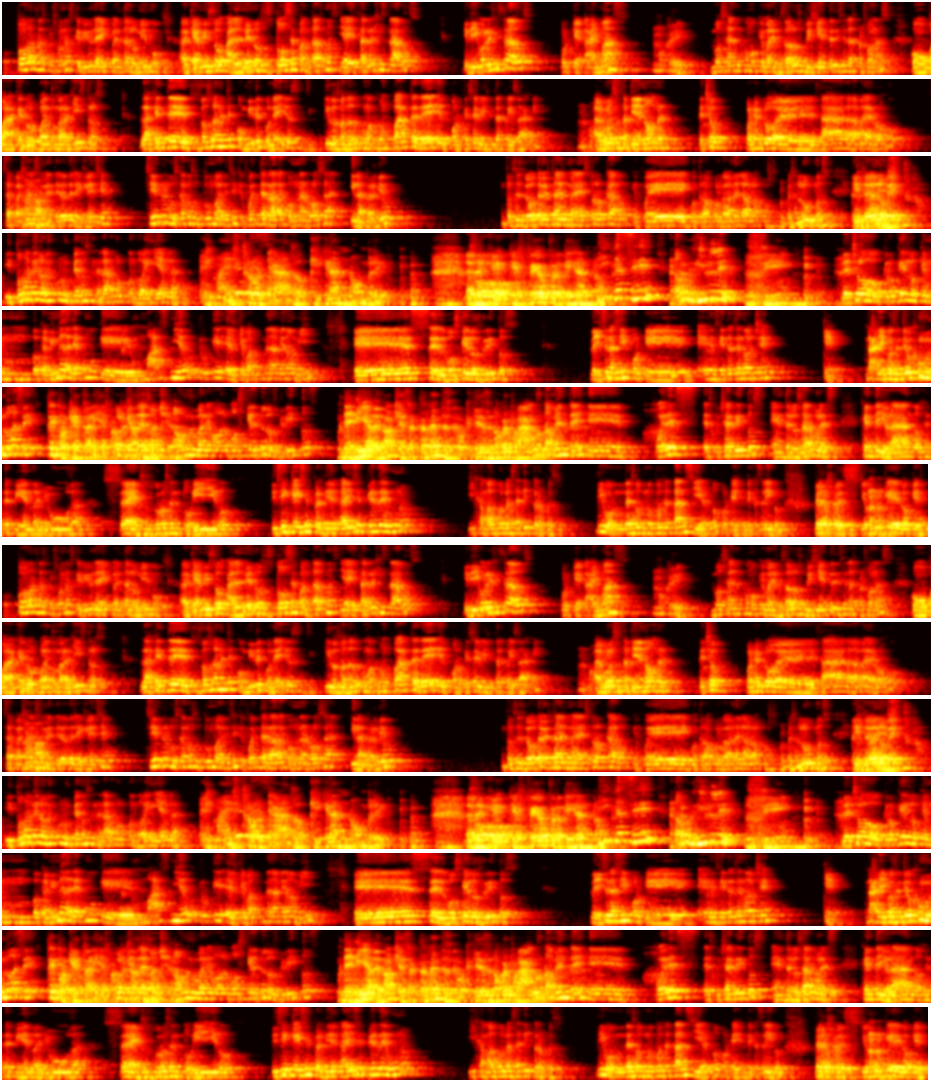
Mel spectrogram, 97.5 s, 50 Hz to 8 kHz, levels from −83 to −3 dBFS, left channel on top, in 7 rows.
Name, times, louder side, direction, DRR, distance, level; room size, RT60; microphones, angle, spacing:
voice 1, 0.2-2.4 2.7-6.1 6.9-7.9 8.4-9.3 10.6-15.4 16.0-18.5 18.8-22.0 22.8-23.9 24.4-24.7 25.1-27.3 27.9-29.5 30.0-32.8 33.1-33.7 35.3-40.2 40.6-41.4 41.8-44.5 45.1-45.9 48.7-49.8 50.7-52.7 54.4-60.4 61.0-63.3 64.6-67.3 68.1-68.2 68.7-70.2 71.3-74.3 75.1-75.4 77.6-79.0 79.5-82.1 82.5-84.8 85.1-87.0 87.6-89.7 90.6-91.9 92.5-97.4, equal, 80° left, -4 dB, 0.9 m, -23 dB
voice 2, 9.7-10.2 22.6-23.1 28.2-28.5 40.6-41.2 44.8-47.5 48.2-51.0 52.3-52.5 52.9-54.5 70.3-72.3 74.7-78.4 79.4-79.5 95.8-96.1 96.6-96.8, equal, 5° right, -7 dB, 0.7 m, -21 dB
2.6 x 2.0 x 2.7 m, 0.80 s
head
